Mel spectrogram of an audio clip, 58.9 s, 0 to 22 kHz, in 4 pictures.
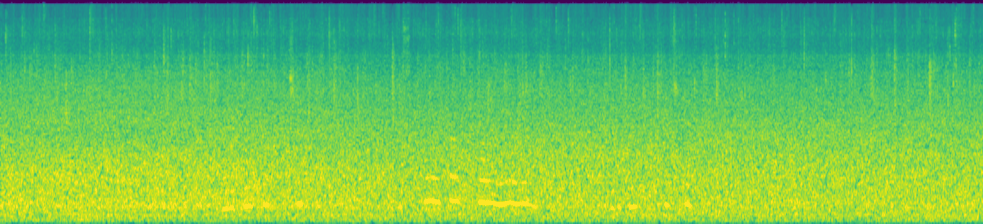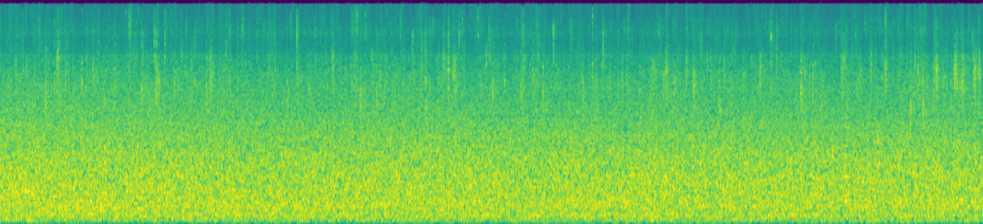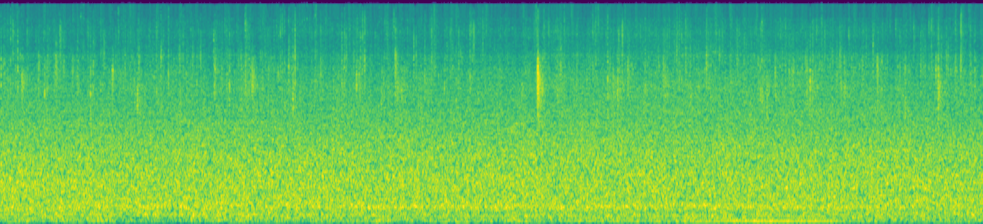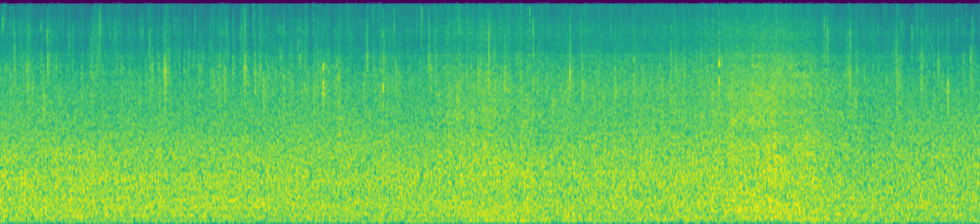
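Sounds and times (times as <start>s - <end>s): rain falling: 0.0s - 58.9s
raindrops ticking: 2.8s - 8.2s.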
